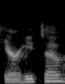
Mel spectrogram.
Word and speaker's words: Hirohito: um eventually they kept well how do you pronounce this hirohito i think right so they um kept him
